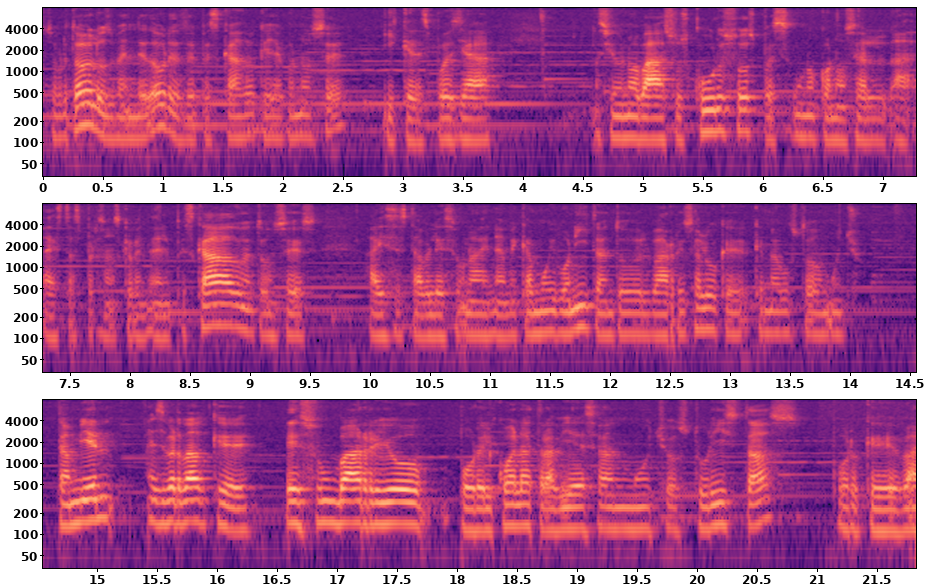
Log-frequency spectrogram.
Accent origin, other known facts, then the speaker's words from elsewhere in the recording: Puebla, Mexico; also born or lived in Mexico City; now in Barcelona, Spain; en Barcelona, donde vivo desde finales del 2017. Soy originario de la Ciudad de México, pasé mi infancia y adolescencia en Puebla y después la licenciatura y la maestría las hice en la Ciudad de México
